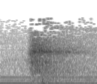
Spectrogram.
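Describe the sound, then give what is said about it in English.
A single deep breath drawn in: a loud, airy rush that swells quickly and then fades slowly over about a second, with no talking. “But right now I want everybody to take a big breath with me.”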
